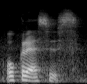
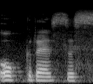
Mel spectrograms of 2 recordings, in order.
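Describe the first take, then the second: The two takes are said the same way.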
